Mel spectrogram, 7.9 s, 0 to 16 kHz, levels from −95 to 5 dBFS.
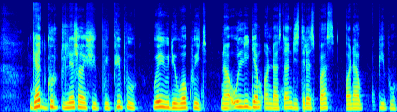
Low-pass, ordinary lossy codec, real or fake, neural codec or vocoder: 14.4 kHz; none; fake; codec, 44.1 kHz, 7.8 kbps, Pupu-Codec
